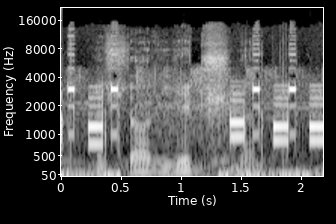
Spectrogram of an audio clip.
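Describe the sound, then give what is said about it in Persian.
Several short telephone keypad tones sound as a number to the police is dialed. The beeps are interspersed with a person talking. “بله، بنده الان در حال شماره گیری هستم.”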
